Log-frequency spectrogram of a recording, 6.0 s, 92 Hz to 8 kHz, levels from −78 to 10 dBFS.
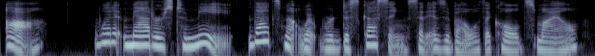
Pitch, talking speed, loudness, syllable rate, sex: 185 Hz, 160 wpm, -20 LUFS, 4.8 syllables/s, female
